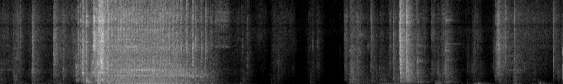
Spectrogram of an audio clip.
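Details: Troy-Bilt snowblower that won't start, pulled with starting fluid sprayed in: a couple of seconds of rough firing, then it dies; fuel not getting through, sludge found in the fuel line, clogged carburetor main jet.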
